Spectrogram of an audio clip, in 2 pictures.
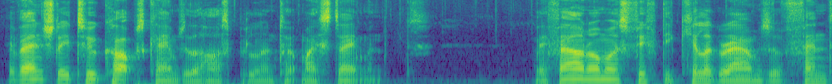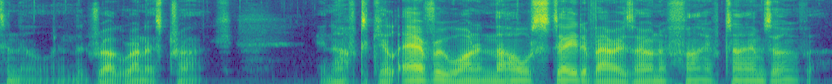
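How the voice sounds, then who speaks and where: Very deep-voiced man narrating a story. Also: expressive, brisk, creaky, dry recording. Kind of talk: dramatic first-person scripted narration.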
